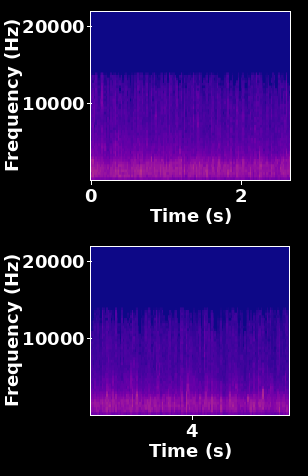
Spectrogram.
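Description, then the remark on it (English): An audience claps steadily for several seconds as a clap offering to God, a dense, even wash of many hands with no voices rising above it and no pause in the applause. “Would you give God a clap offering?”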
